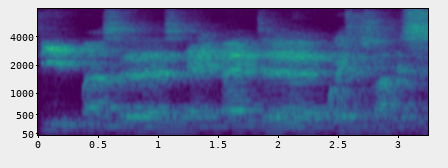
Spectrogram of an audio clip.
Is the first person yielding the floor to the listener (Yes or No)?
No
